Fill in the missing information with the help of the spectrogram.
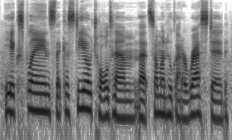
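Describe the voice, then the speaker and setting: A woman reporter narrating a scripted investigative documentary in a measured, matter-of-fact way. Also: fairly low pitch, slight background noise. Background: music.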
